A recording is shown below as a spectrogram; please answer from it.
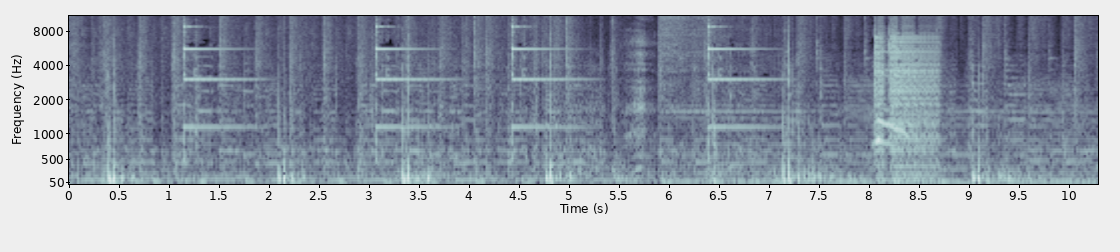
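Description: Background music with a series of dull thuds from footballs being struck at goal, about six in all, and bright chime sound effects ringing between them. A short rushing burst comes a little after eight seconds.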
